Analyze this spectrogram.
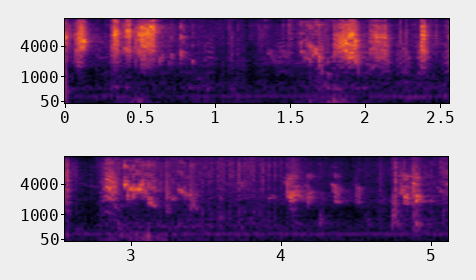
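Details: Budgies in a colony give high scratchy chirps and twitters with wing flutters and rustling between them, calls tapering off toward the end.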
